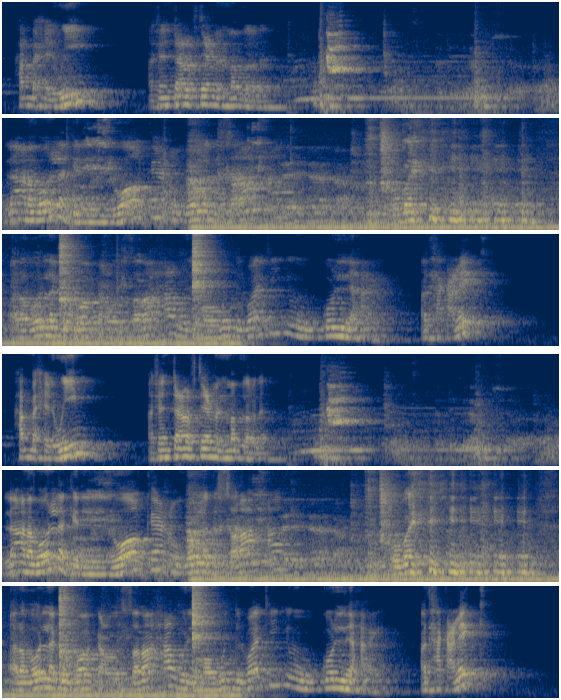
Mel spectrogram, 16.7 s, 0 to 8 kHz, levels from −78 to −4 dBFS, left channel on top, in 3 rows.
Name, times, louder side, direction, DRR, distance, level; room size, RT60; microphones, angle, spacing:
voice 1, 0.1-0.9 1.5-2.7 5.6-8.4 9.5-14.9 15.3-15.9, right 3 dB, 50° right, 5 dB, 0.4 m, -28 dB
sound 1, 2.8-12.8, left 1 dB, 85° left, 0.9 m, -37 dB
voice 2, 4.0-5.6 6.2-6.8 7.6-10.0, right 1 dB, 5° right, -13 dB, 1.1 m, -39 dB
sound 2, 7.4-13.5, right 1 dB, 20° right, 1.4 m, -29 dB
6.5 x 2.9 x 2.2 m, 1.0 s
head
